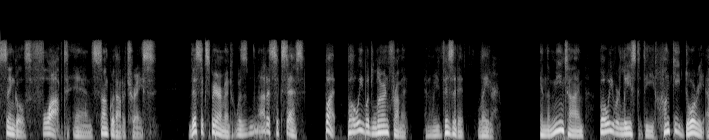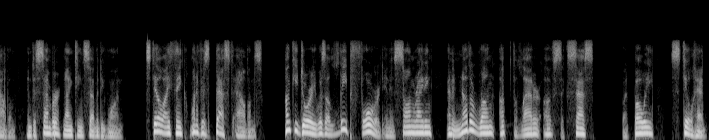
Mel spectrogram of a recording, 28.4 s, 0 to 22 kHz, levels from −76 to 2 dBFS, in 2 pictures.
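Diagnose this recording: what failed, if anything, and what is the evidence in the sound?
The driver or buffer stage shows periodic USB or driver dropouts. From 0.31 s to 28.22 s a tick falls roughly once a second, at a steady 0.996 s spacing. That is about thirty events in all, heard only where there is signal. Each one is a skip of around 4 ms, not a silence. A background task is stalling the USB bus or audio driver on a fixed schedule, and the samples that arrive in that gap are simply discarded.

AMR bit errors come from the network link feeding the decoder. Short hoarse, gargly bursts occur at 5.71–5.87 s, 13.45–13.61 s, 16.58–16.81 s and 23.18–23.26 s. Pitch and level hold roughly steady, but the texture turns scratchy. A weak radio link flipped a few percent of the poorly protected bits, while the checksum on the core bits still passed. Pulse positions, fine pitch, gain and spectral values decode wrongly. 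Between bursts the AMR wideband (HD Voice) codec at 12.65 kbit/s carries clear, band-limited sound.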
